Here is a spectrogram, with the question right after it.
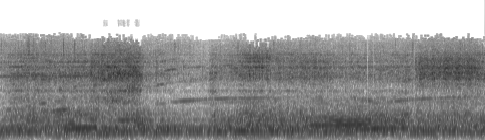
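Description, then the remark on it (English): A getaway car's engine roars and accelerates hard as it flees a police prowl car, its pitch climbing in repeated rising sweeps over a steady rumble of road noise, loud throughout with no voices. “Hey, Charlie, a prowl car. Yeah, come on, Mike. Let's get out of here.”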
